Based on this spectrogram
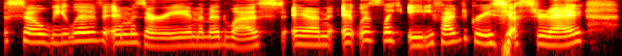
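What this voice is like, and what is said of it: Stuffy, congested voice. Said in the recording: “if I sound stuffy, it's because my sinuses are freaking out”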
